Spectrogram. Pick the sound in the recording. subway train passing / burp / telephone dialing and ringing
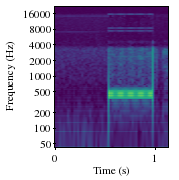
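telephone dialing and ringing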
